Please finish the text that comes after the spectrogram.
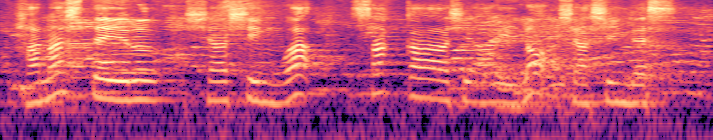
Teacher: hanashiteiru itu adalah pelesapan vokal i. Hanashiteiru bukan hanashiteiru.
